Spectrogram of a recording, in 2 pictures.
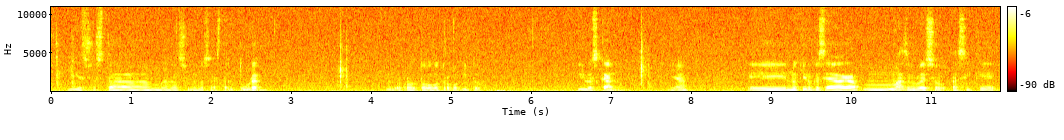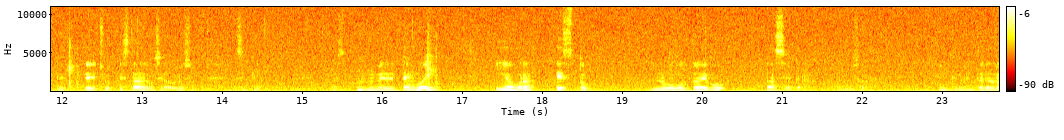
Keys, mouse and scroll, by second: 1.0-2.4 drag, 3.0 r, 4.3 click, 5.4-6.4 drag, 6.8 s, 9.8 click, 11.5 s, 12.3 click, 13.2 click, 14.6-16.0 drag, 16.0 Tab, 19.4-20.4 drag, 20.4 scroll down 2, 20.9 scroll down 2, 23.5 alt+Tab.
